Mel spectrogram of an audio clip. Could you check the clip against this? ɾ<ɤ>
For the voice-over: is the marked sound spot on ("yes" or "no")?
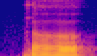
yes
